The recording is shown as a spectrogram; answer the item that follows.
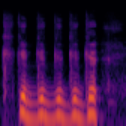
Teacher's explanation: let the K sound engage your vocal cords good good good good good it becomes a G so there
